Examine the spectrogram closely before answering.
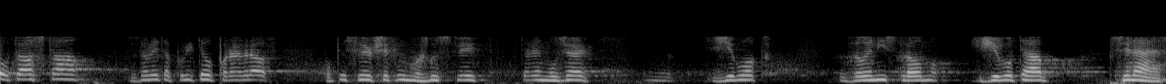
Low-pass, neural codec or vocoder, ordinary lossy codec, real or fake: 3.6 kHz; codec, 16 kHz, 0.5 kbps, X-Codec, HuBERT features, trained on balanced general audio; AAC, 16 kbps; fake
